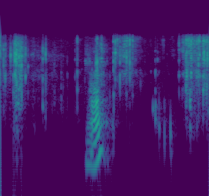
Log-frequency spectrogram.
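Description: Foil wrapper of a chocolate bar crinkling and crackling as it is picked open by hand, in many small rapid clicks. A brief voiced murmur about a second in.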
